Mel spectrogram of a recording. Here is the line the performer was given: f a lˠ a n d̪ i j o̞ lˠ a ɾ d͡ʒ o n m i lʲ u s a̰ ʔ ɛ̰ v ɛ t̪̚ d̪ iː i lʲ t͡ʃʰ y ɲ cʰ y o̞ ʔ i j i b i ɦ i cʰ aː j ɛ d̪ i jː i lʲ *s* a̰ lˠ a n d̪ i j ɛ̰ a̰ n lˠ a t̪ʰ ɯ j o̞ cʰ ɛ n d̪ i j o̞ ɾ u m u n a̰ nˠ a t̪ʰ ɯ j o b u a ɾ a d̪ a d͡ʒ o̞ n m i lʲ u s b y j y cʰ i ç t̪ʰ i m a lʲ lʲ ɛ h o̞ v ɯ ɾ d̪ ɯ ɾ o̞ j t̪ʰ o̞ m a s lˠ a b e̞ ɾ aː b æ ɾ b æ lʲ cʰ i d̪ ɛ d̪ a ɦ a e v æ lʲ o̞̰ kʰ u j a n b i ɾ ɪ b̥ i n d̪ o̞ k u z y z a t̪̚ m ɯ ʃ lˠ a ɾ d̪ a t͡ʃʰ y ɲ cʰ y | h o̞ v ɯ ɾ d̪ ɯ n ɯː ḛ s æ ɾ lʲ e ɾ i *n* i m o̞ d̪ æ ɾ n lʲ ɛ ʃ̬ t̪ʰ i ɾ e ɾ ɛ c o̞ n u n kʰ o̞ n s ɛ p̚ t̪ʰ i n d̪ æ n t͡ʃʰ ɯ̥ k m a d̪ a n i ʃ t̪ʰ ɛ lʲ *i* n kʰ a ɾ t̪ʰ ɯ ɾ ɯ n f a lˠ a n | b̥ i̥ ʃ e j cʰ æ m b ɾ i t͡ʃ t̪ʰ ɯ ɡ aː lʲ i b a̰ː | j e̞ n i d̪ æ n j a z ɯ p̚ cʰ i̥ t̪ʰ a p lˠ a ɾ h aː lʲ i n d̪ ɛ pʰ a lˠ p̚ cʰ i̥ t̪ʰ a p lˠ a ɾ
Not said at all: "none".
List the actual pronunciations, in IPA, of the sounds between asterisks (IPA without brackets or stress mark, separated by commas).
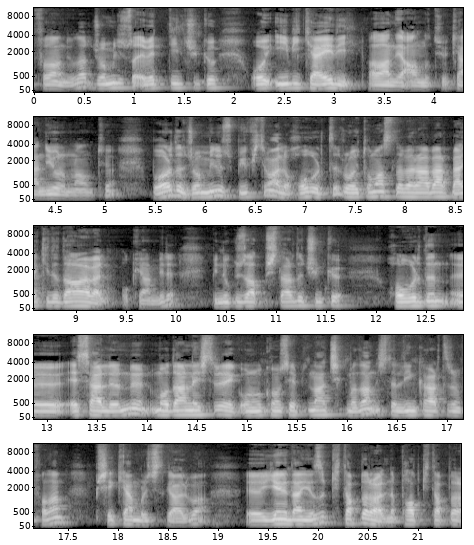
f, n, i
